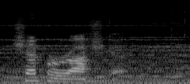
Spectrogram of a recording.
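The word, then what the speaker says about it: Cheburashka: I have to always figure out pronunciations and there's a whole pronunciation on Charashka. Charasha. Charasha. Charashka. Charashka. Okay, that's how you pronounce him.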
